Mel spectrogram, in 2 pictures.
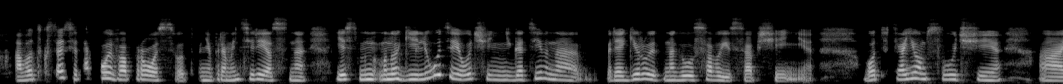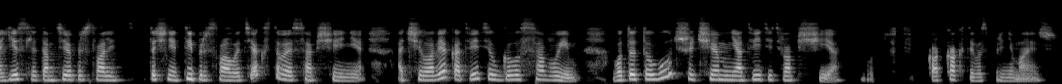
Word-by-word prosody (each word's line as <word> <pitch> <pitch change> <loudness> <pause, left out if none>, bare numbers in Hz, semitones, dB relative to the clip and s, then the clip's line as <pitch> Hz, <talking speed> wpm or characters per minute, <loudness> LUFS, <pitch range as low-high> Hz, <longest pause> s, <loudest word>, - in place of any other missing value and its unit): А 185 - +4
вот, 215 +2 0
кстати, 300 -6 0
такой 270 +3 +1
вопрос. 215 -3 +2
Вот - - -5
мне 190 -1 -2
прям 195 -1 -1
интересно. 200 -6 0 0.3
Есть, 225 0 +2
м 230 +1 +4
многие 230 -1 +4
люди 300 - +2
очень 225 -2 -1
негативно 210 0 -1 0.2
реагируют 215 +3 +2
на 195 0 0
голосовые 195 -3 +1
сообщения. 165 0 -4 0.5
Вот 210 +2 -1
в - - -14
твоём 250 +3 +3
случае, 225 -5 -2 0.3
а, 180 -1 +3
если 220 +3 +1
там 195 -1 0
те 210 +1 +2
прислали 205 -2 -1 0.2
точнее 215 -2 +1
ты 245 +5 +5
прислала 200 -4 +1
текстовое 205 +2 0
сообщение, 190 -5 -3 0.3
а 205 - -2
человек 210 +9 +2
ответил 230 +2 +1
голосовым. 210 -5 -1 0.3
Вот 200 +4 +2
это 230 0 +5
лучше, 295 - +2
чем 220 -1 +1
не 205 - +1
ответить 215 +1 -1
вообще. 195 0 -3 0.2
Вот - - -18 0.5
как 190 0 0
как 215 -1 +1
ты 175 - -5
воспринимаешь? 170 +3 -8
210 Hz, 140 wpm, -24 LUFS, 195-230 Hz, 0.5 s, ты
